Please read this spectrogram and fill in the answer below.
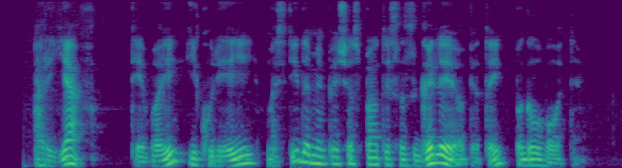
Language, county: Lithuanian, Kaunas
